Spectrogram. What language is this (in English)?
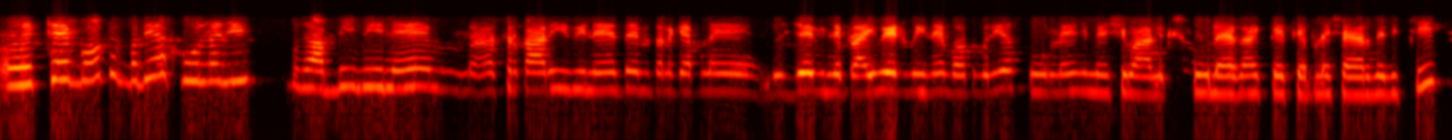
Punjabi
